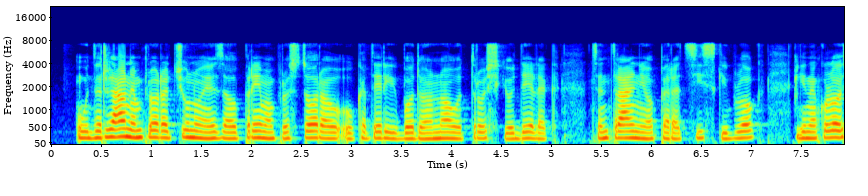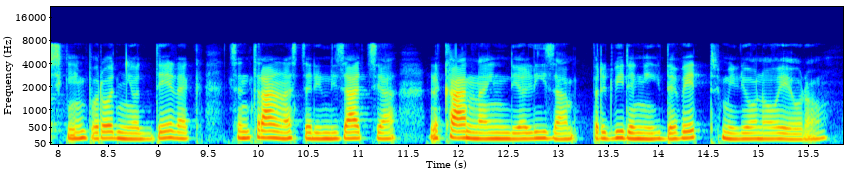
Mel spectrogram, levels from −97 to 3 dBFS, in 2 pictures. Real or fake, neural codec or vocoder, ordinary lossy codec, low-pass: real; none; none; 7.2 kHz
